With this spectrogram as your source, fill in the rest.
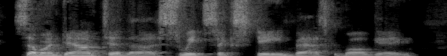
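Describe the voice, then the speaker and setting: A man talks at a fairly quick pace. His voice has a somewhat breathy quality. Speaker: former TV producer and comedy writer. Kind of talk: interview. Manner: halting.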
